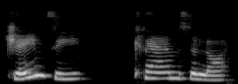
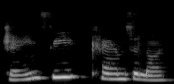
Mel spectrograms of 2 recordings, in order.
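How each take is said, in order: First: The words are said slowly and deliberately. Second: The words are said at a normal, quick pace.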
